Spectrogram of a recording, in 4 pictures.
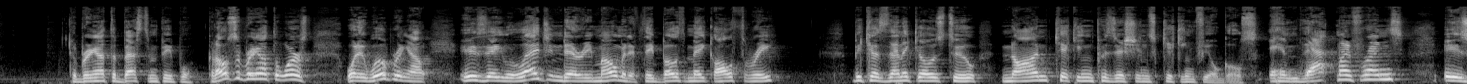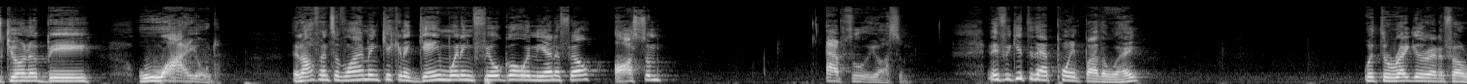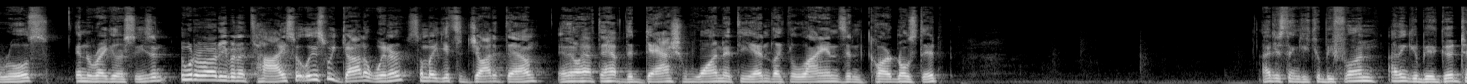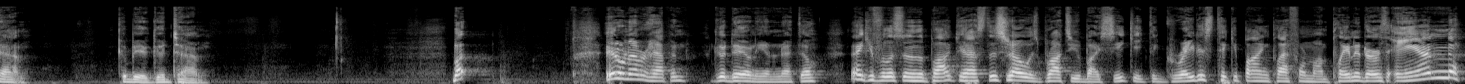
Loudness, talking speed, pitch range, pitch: -13 LUFS, 175 wpm, 130-180 Hz, 155 Hz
